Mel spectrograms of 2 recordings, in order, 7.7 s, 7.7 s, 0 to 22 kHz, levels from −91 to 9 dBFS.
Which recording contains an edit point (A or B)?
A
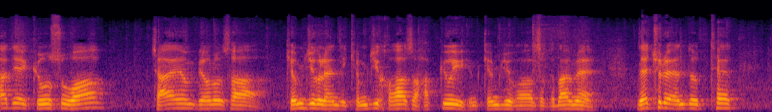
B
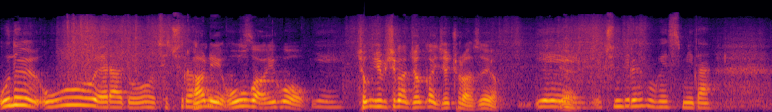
B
